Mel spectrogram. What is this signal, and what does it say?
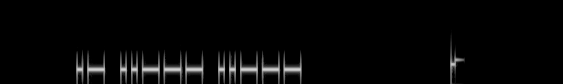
Morse code, heard as a keyed tone, about 22 wpm, 700 Hz. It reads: A22
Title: Common Cut Numbers - 3-Digit 22wpm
